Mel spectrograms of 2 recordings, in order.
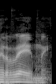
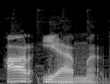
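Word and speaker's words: R.E.M.: li abbiamo conosciuti come REM, in realtà, in realtà sono gli REM, questa dovrebbe essere la, la pronuncia esatta. Eh, la pronuncia in inglese, loro sono americani e hanno avuto un grande successo anche in Italia con dei brani che hanno toccato vette altissime.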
